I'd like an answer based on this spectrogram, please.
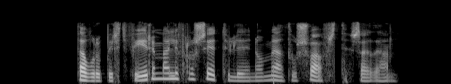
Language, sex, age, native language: Icelandic, female, 30-39, Icelandic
